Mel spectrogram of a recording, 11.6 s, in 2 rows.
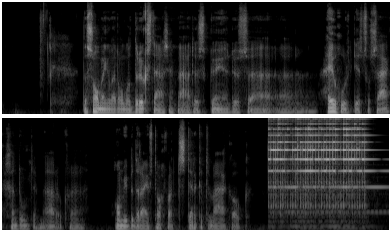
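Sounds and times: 
speech: 1.2s - 9.6s
loud electric bell ringing: 9.8s - 11.6s.

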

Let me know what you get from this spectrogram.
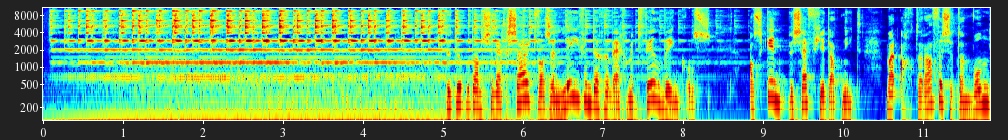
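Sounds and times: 
railway crossing bells ringing: 0.0s - 10.0s
speech: 5.0s - 11.8s.

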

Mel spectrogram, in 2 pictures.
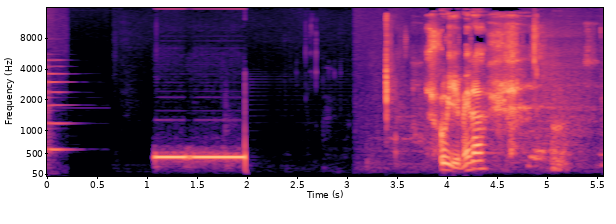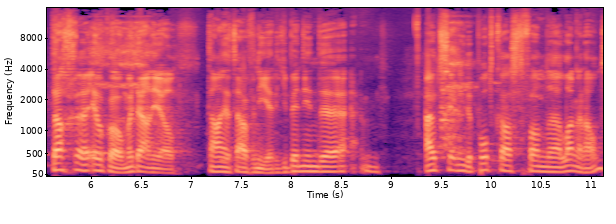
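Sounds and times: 
telephone ringing tone: 1.1s - 2.0s
speech: 3.9s - 11.1s.

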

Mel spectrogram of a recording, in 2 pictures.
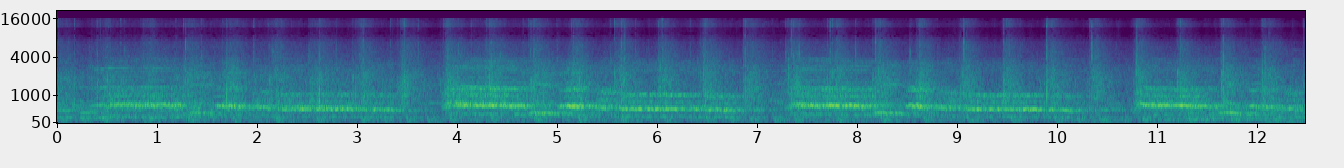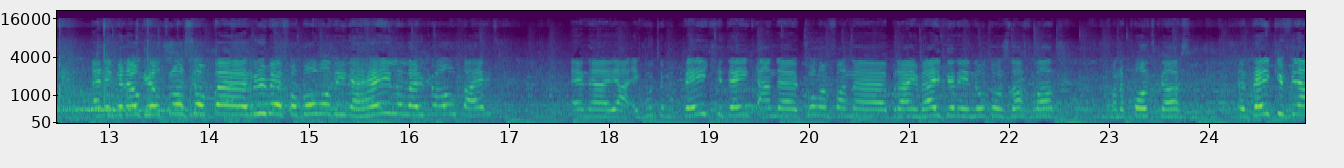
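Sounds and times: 
football fans chanting: 0.0s - 16.2s
football fans clapping: 0.0s - 17.4s
speech: 14.8s - 17.0s, 17.6s - 24.9s.

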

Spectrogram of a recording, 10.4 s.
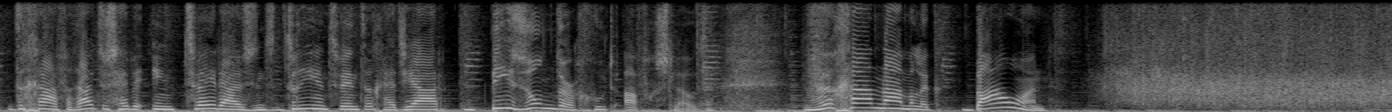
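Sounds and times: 
speech: 0.1s - 8.5s
applause: 8.2s - 10.4s.

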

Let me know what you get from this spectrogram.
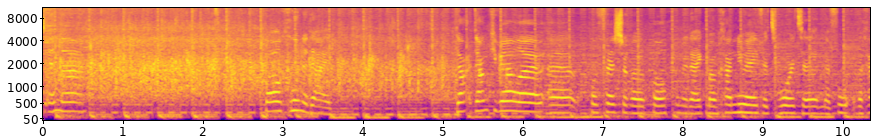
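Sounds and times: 
audience applause: 0.0s - 5.8s
speech: 0.1s - 1.9s, 2.8s - 4.1s, 5.2s - 10.3s.

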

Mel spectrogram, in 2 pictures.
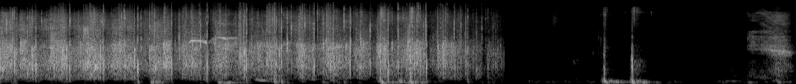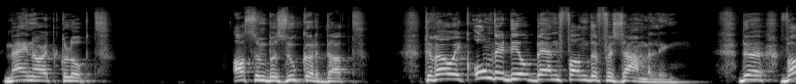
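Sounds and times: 
audience applause: 0.0s - 5.0s
speech: 8.0s - 9.1s, 10.3s - 14.8s, 15.4s - 15.9s.

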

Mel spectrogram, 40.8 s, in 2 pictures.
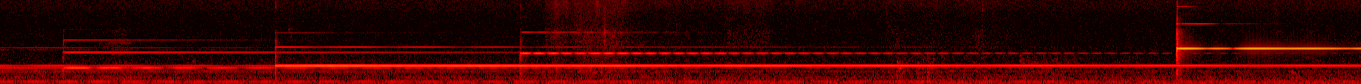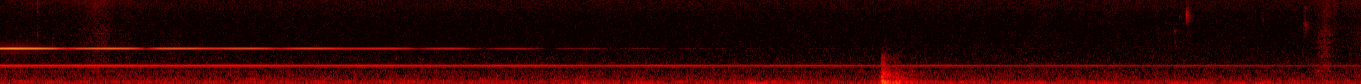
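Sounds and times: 
singing bowls ringing: 1.0s - 15.8s, 17.6s - 26.3s
soft knock: 33.6s - 34.1s.

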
